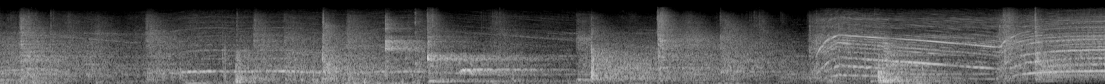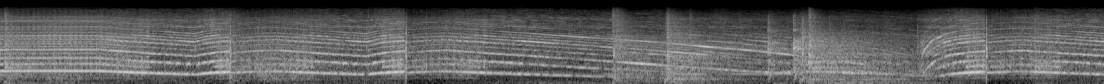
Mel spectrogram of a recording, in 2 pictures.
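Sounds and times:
dart blaster flywheel whine: 8.1s - 22.0s.

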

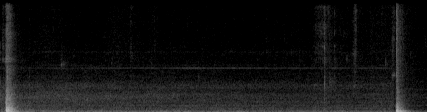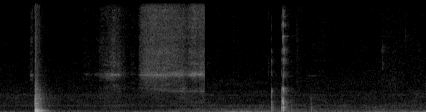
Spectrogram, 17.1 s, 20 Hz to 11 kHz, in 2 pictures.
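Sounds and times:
short hiss: 10.5s - 12.6s.

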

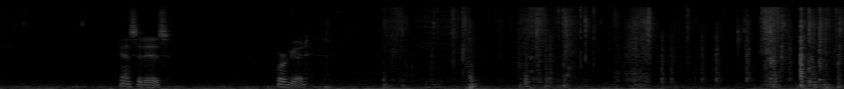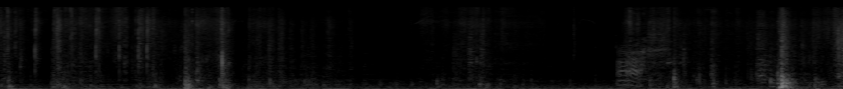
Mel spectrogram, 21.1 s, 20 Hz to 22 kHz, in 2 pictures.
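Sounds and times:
boxes rustling and scraping: 4.4s - 8.8s, 9.5s - 17.6s, 18.7s - 21.0s.

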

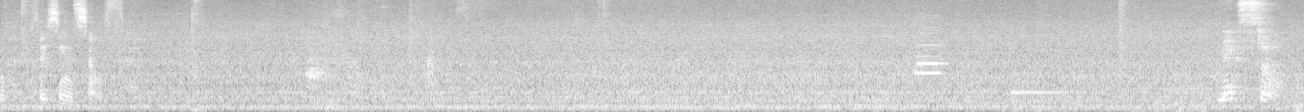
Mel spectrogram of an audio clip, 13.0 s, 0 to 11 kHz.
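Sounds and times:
streetcar cabin hum: 0.0s - 13.0s
electronic beep: 9.1s - 9.5s, 10.1s - 10.7s
short low tone: 9.1s - 10.8s.

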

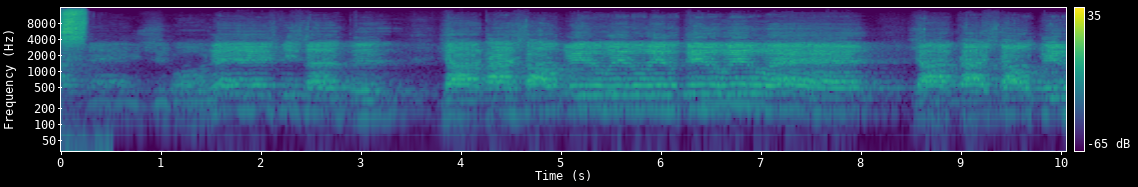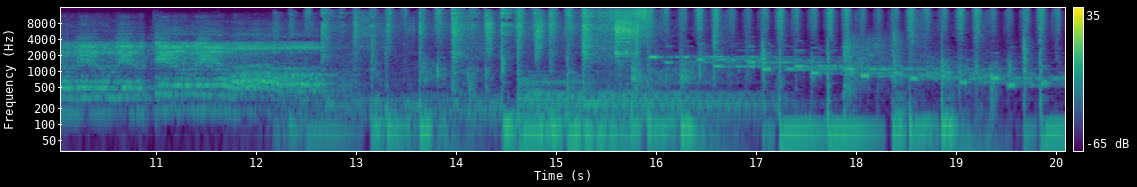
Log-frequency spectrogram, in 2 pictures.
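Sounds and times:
mixed choir singing unaccompanied: 0.0s - 13.0s.

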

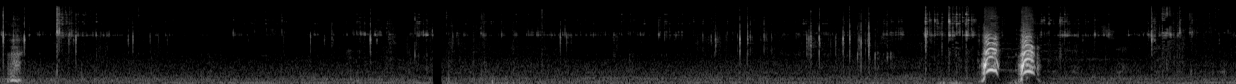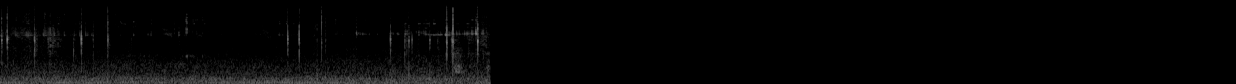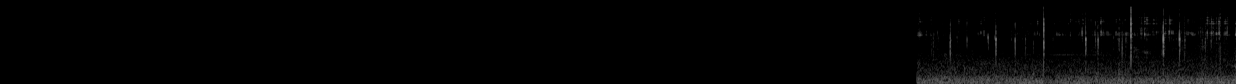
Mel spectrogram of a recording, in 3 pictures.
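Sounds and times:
small dog barking: 0.0s - 0.3s, 9.8s - 10.6s
faint rustles and ticks: 0.0s - 17.3s, 33.9s - 37.0s.

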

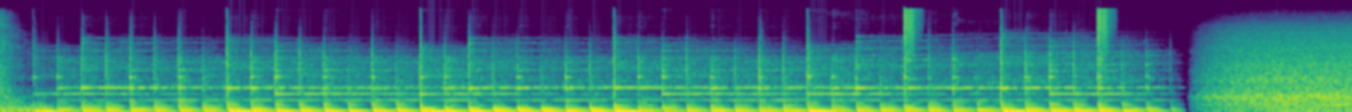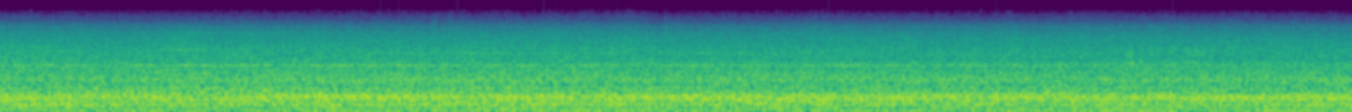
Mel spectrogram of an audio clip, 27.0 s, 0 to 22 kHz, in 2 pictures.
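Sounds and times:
faint constant whine: 11.9s - 27.0s
train running: 12.0s - 27.0s.

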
